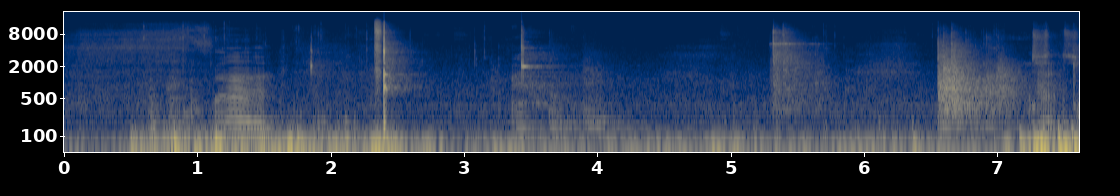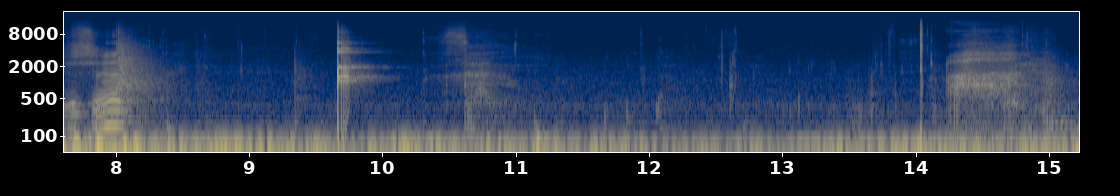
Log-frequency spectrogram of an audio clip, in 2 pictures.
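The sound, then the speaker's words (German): Glass clinks and sharp clicks as a beer is opened, scattered bright hits under people talking. “macht euch bitte einfach ein Bier auf jetzt. Es ist einfach wichtig für alle, für die Allgemeinheit. Einmal bitte. So.”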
